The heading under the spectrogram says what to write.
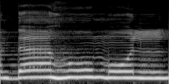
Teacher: nun disamarkan ke dal disertai dengungan. Ini dengungnya sedikit ya, karena dal makhrajnya masih dekat dengan nun. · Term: ikhfa aqrab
